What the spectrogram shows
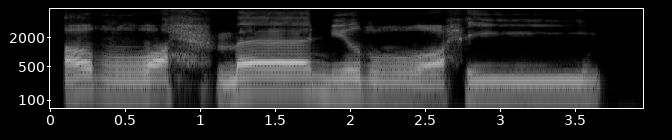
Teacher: র যখন জজম বা তাসদিদ থাকে ওই ক্ষেত্রে খেয়াল রাখতে হবে র এর উচ্চারণটা যেন বারংবার হয়ে না যায়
